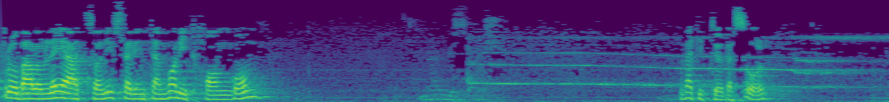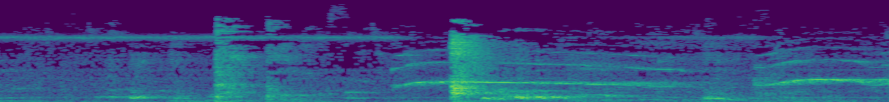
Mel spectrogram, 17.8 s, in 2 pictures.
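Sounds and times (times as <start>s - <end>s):
speech: 0.0s - 2.7s, 6.8s - 7.8s
jackals howling: 4.6s - 10.9s, 12.0s - 17.7s.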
